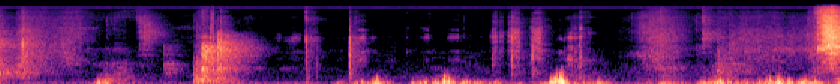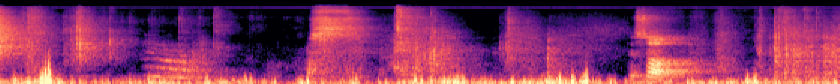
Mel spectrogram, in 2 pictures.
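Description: Knocks, scrapes and low handling noise as a large porcelain floor tile is pried up off its bed of fresh mortar, with short sharp noisy bursts in the second half as it comes loose.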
